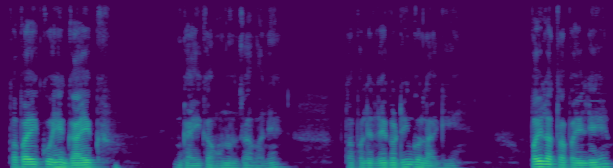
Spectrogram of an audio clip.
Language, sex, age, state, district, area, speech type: Nepali, male, 60+, West Bengal, Kalimpong, rural, spontaneous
